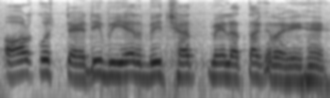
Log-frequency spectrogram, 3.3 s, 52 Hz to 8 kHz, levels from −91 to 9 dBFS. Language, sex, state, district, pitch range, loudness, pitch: Hindi, male, Chhattisgarh, Raipur, 145-175 Hz, -11 LUFS, 160 Hz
